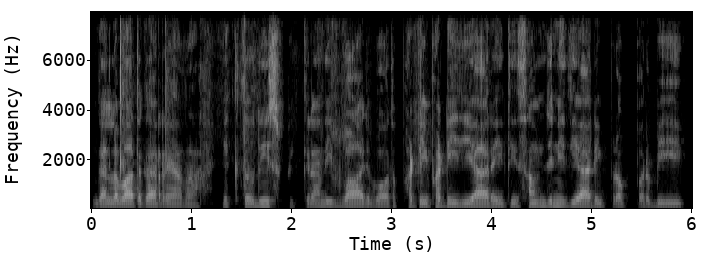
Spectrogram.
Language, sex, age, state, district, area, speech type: Punjabi, male, 18-30, Punjab, Rupnagar, rural, spontaneous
